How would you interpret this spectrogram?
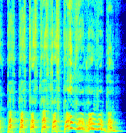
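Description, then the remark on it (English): A human voice imitates a dog barking: six quick, evenly spaced yaps, running into a few longer, drawn-out bark-like calls that trail off. “The dog barked.”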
